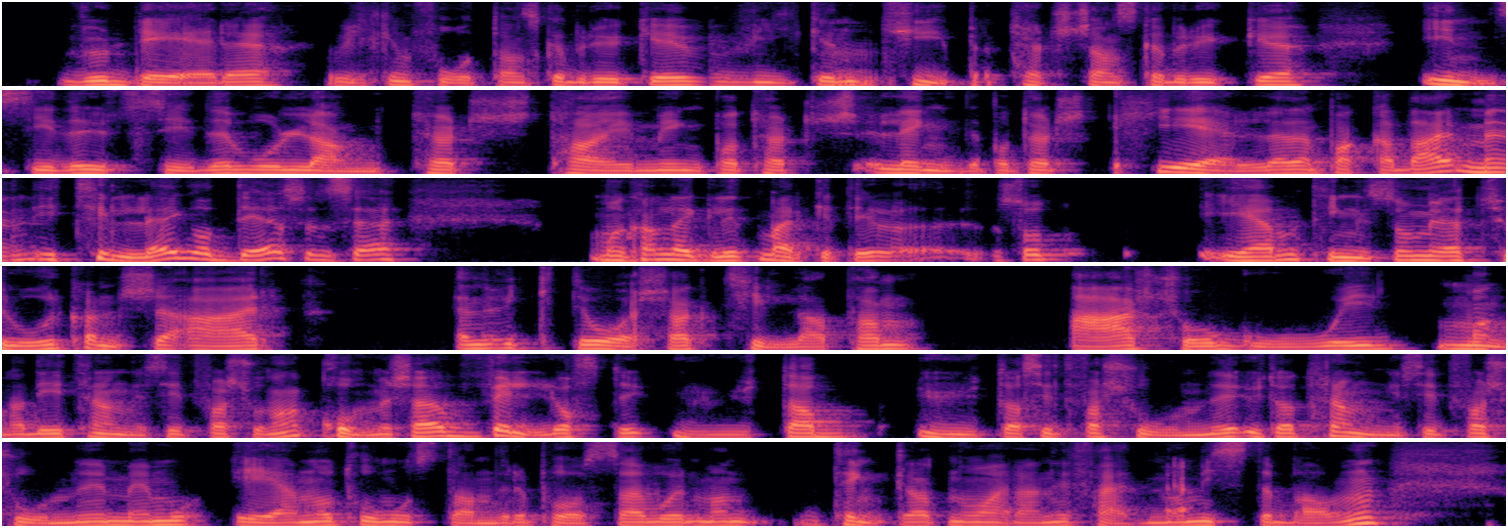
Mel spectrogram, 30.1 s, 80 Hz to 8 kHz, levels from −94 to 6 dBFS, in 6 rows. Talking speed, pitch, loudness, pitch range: 190 wpm, 120 Hz, -25 LUFS, 115-135 Hz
